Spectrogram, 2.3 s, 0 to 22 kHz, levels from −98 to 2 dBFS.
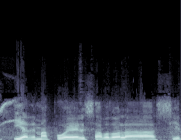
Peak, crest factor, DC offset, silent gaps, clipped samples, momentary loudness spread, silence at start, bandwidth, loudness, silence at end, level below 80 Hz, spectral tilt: -6 dBFS; 10 dB; under 0.1%; none; under 0.1%; 3 LU; 0 s; 7.4 kHz; -17 LUFS; 0 s; -50 dBFS; -5.5 dB/octave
